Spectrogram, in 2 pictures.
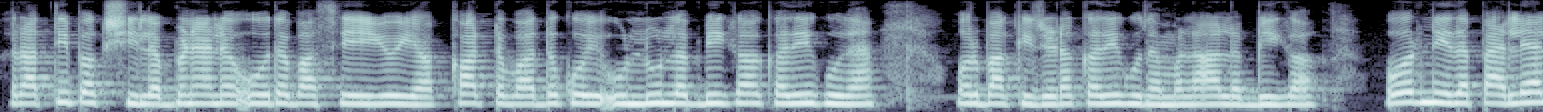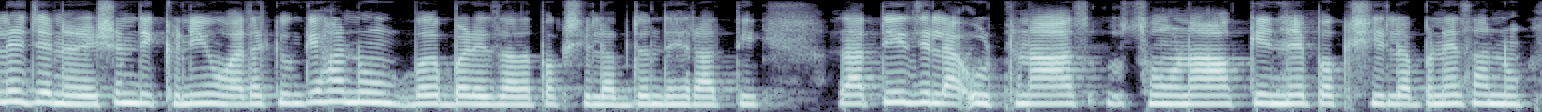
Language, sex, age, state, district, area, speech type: Dogri, female, 18-30, Jammu and Kashmir, Kathua, rural, spontaneous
